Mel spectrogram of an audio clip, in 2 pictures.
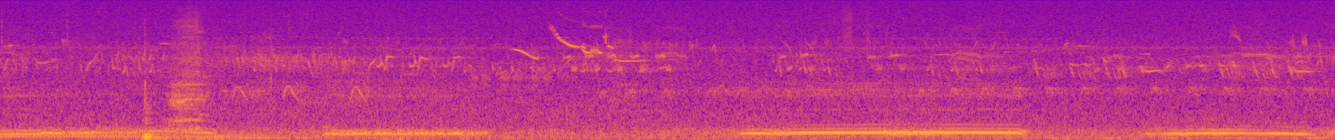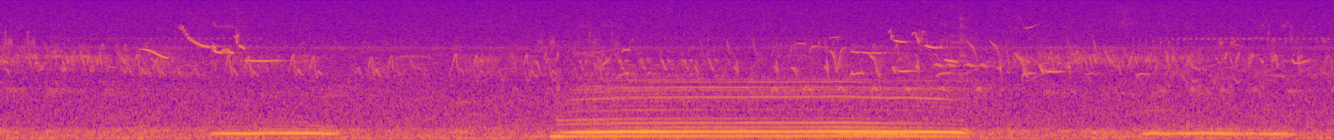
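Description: A bull lows deeply and repeatedly, close by.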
